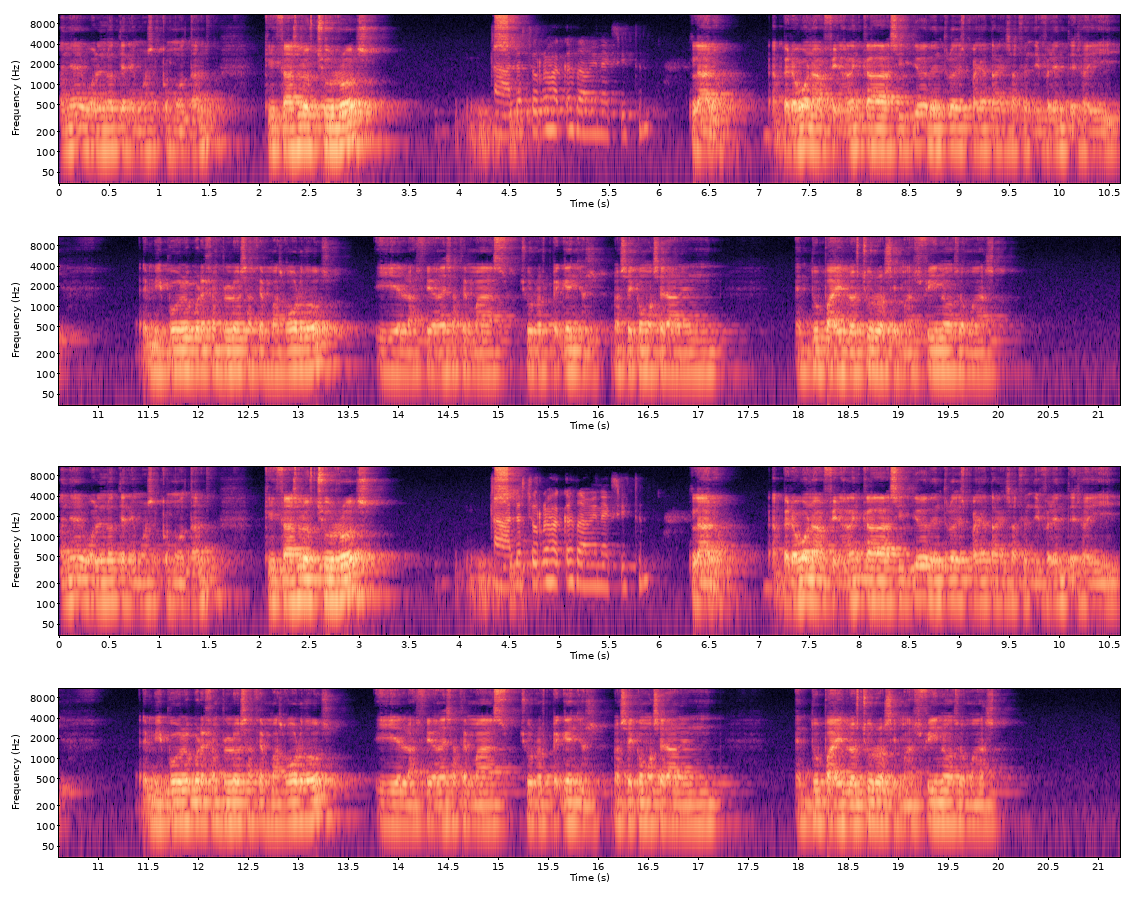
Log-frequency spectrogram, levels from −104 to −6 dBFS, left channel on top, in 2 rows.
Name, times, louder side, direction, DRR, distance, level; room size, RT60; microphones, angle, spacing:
voice 1, 0.0-3.1 4.0-4.6 6.3-6.7 7.0-10.6 11.4-13.3 13.8-17.2 18.0-20.0, right 1 dB, 10° right, 6 dB, 5.5 m, -21 dB
voice 2, 4.3-5.9, right 4 dB, 65° right, 7 dB, 1.7 m, -29 dB
22.5 x 19.0 x 8.7 m, 0.76 s
head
